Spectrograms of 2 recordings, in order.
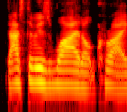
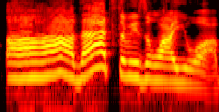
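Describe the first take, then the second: First: Said in the usual way. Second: Loud, barking army-style yell; mock drill sergeant yell. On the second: Ex-soldier imitating the drill sergeants who yelled at him, mock yell. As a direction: bark it like a drill instructor.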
